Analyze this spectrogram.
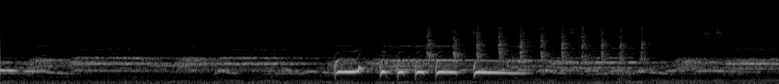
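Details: Zebra dove described as having a big, deep voice, singing a burst of loud, rapid, staccato cooing notes pulsed in quick succession midway through. Softer chirping from other birds fills the background before and after.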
